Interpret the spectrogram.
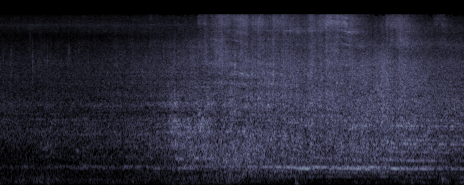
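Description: Electric train passing close by, its wheels running on the rails with a steady hum. It grows louder about two and a half seconds in.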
